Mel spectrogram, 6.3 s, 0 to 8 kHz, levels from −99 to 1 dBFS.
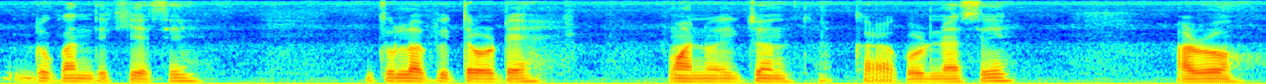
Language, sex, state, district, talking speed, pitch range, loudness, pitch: Nagamese, male, Nagaland, Dimapur, 115 wpm, 100-110 Hz, -21 LUFS, 105 Hz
